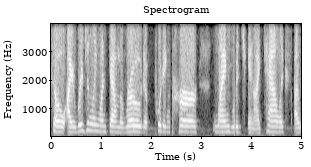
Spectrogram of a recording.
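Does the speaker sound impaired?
No.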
